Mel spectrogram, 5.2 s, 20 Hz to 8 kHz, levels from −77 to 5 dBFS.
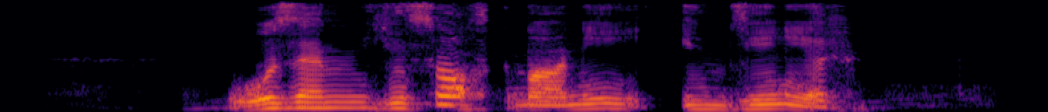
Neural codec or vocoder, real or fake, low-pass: codec, 44.1 kHz, 1.7 kbps, Pupu-Codec; fake; 7.2 kHz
